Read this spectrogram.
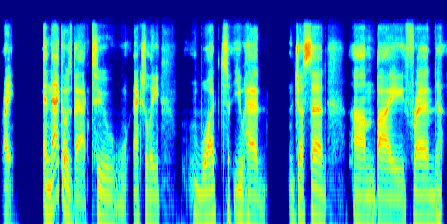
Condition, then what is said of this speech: Stuttering. But you know, it's obvious that I talk in a like a different way.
